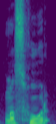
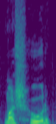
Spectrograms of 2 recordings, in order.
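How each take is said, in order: First: The word is said with a plain 's' sound. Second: The word is said with an 'sh' sound. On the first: The speaker calls it wrong. "नहीं" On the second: The speaker calls it right. "तो स श वाला इशू है"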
